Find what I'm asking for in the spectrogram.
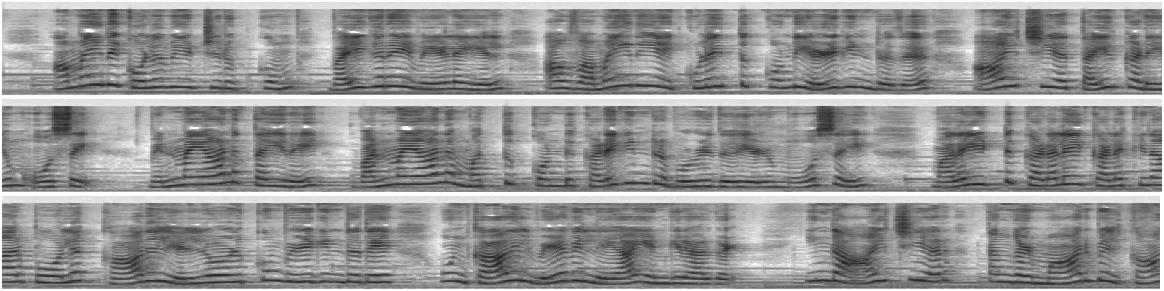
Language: Tamil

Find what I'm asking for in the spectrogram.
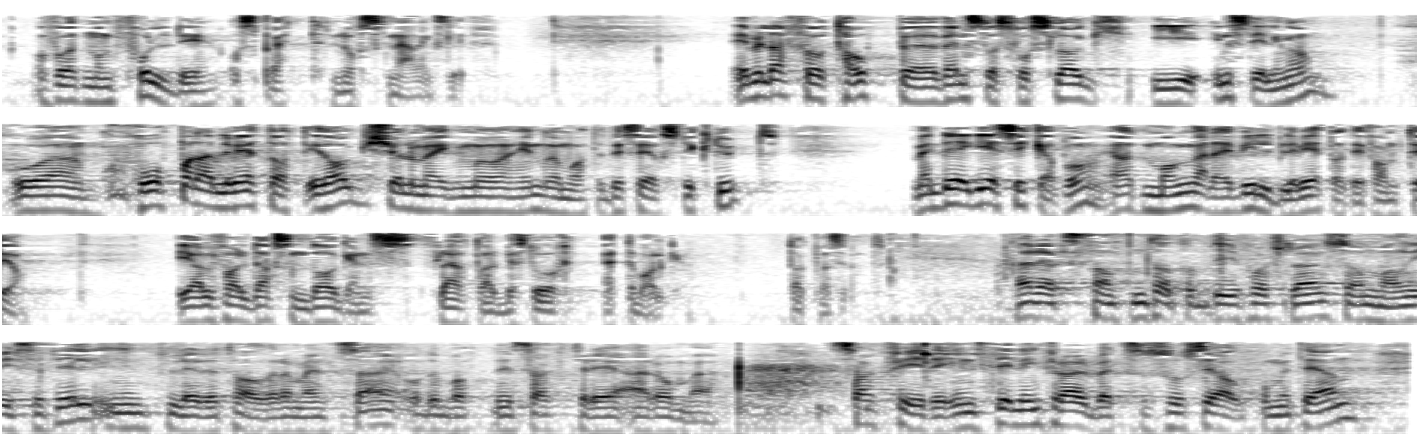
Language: Norwegian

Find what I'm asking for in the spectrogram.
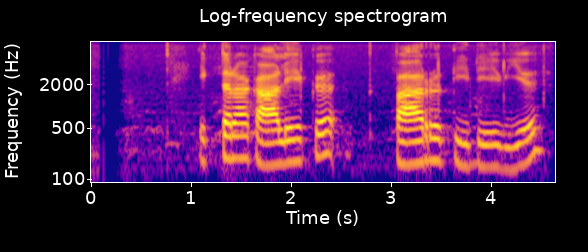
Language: Sinhala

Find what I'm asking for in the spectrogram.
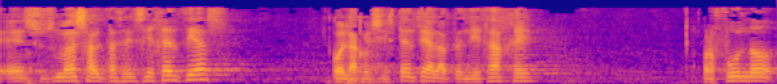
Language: Spanish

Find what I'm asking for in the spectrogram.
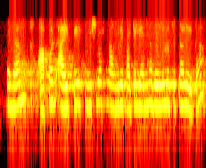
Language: Marathi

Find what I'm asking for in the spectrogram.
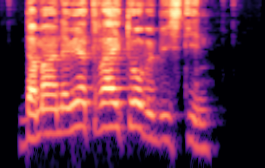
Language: Central Kurdish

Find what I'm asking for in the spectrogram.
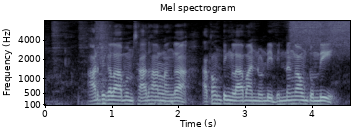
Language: Telugu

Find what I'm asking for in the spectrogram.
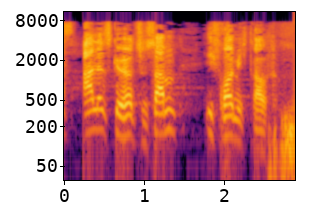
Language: German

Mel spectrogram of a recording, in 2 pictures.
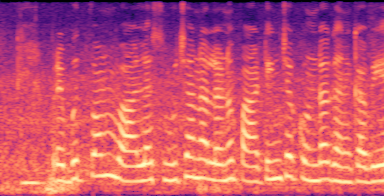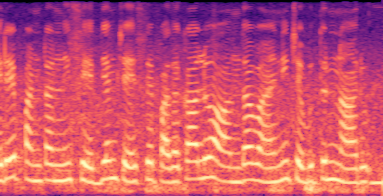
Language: Telugu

